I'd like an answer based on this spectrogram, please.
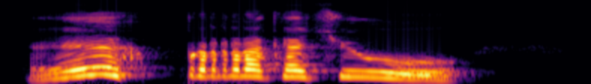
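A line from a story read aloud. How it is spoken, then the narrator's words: Nonstop hollering man. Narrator (Russian): Не переставая, вопил дядька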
